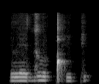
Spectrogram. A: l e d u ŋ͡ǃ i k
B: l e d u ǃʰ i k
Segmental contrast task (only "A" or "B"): B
